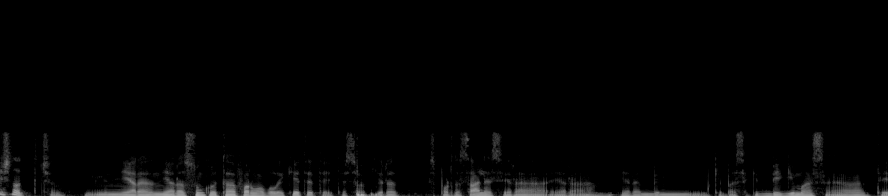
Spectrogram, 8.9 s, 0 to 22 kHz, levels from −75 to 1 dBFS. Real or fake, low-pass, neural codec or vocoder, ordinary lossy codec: real; 7.2 kHz; none; MP3, 32 kbps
